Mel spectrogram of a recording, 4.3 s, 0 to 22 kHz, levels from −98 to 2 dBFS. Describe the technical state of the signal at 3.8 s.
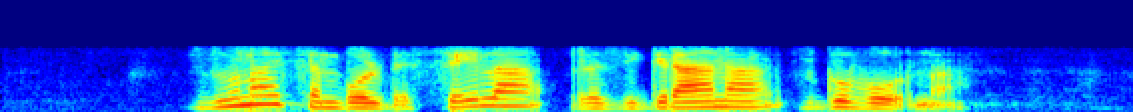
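At 3.8 s the speech carries the GSM full-rate codec that runs through the whole clip. Nothing reaches above 3.8 kHz, the band sits around 150 Hz to 3.7 kHz, and the pulse-driven vocal-tract model, consistent with 13 kbps coding, adds a buzzy, gravelly roughness that plain telephone band-limiting would not.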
